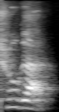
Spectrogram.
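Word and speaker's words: sugar: যেমন সুগার উচ্চারণ হবে কি সুগার, sh সুগার হবে সুগা অনেকে সুগার বলে না সুগার ইটস সুগা সুগার সুগা সুগার রাইট অফ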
